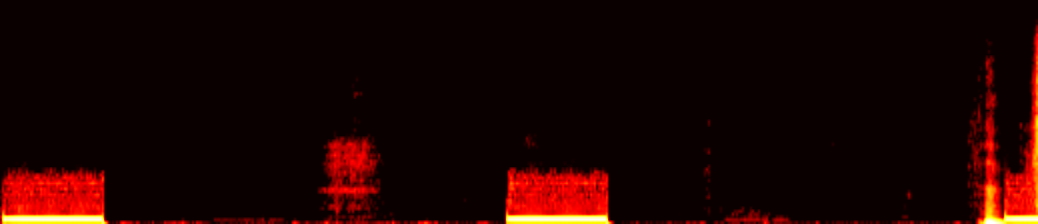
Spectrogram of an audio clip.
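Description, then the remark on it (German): A telephone ringback tone sounds twice, each steady one-second buzz followed by a long silent pause, fairly loud and clear, with faint breathing in the gaps and a voice starting at the very end. “Oh, das ist ein Freizeichen.”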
